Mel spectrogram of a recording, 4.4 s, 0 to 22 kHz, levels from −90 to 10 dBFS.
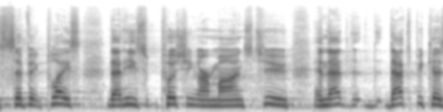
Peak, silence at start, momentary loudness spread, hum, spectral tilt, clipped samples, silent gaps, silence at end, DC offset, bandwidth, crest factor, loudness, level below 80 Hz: -8 dBFS; 0 s; 5 LU; none; -4 dB/octave; under 0.1%; none; 0 s; under 0.1%; 18 kHz; 18 dB; -26 LUFS; -78 dBFS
